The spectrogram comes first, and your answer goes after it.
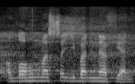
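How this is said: It is said in a relaxed, offhand way. The words are only a request, without inner feeling. The speaker calls it wrong. "cuman santai aja"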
